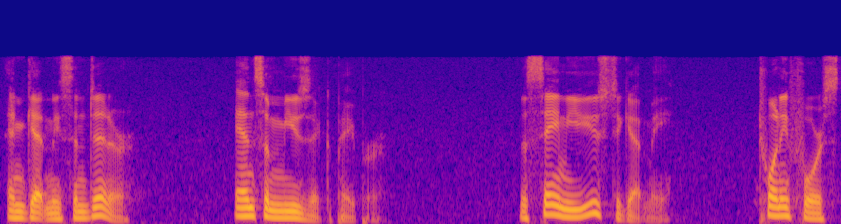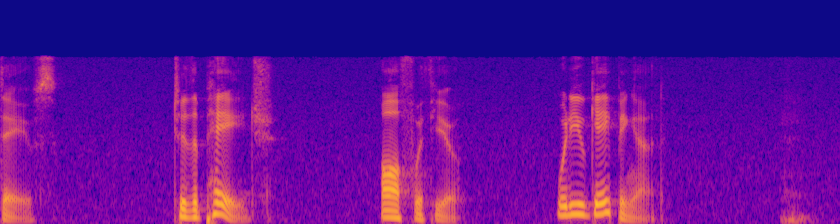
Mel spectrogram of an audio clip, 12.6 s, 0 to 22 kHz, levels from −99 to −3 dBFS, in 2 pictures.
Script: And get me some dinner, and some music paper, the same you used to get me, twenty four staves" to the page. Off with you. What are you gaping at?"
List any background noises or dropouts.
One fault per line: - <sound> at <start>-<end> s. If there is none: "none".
- breath at 12.1-12.5 s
